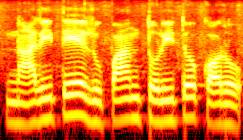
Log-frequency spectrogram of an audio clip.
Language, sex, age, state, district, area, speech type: Bengali, male, 30-45, West Bengal, Jhargram, rural, read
